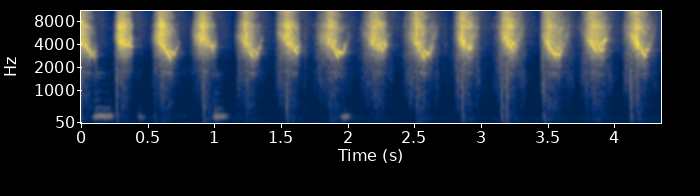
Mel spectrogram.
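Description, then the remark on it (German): A chiffchaff sings its steady song: about thirteen bright, high notes repeated at an even pace, alternating slightly in pitch, with a faint low murmur in the first two seconds. “Das klingt, als wenn man so Münzen auf verschiedene Haufen sortiert.”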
